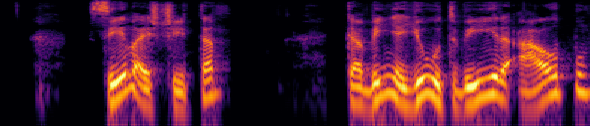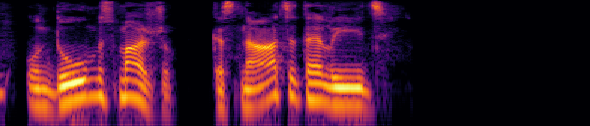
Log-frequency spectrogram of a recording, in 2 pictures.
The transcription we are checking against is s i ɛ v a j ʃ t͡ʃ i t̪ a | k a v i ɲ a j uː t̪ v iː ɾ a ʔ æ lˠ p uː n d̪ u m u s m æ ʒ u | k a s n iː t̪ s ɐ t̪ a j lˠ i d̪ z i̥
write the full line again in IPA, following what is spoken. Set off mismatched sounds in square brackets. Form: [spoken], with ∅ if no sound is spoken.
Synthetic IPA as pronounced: s i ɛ v a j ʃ t͡ʃ i t̪ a | k a v i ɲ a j uː t̪ v iː ɾ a ʔ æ lˠ p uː n d̪ [uː] m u s m [a] ʒ u | k a s n [aː] t̪ s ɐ t̪ a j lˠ [iː] d̪ z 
